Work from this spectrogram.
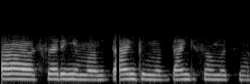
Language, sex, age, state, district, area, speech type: Tamil, female, 18-30, Tamil Nadu, Cuddalore, rural, conversation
